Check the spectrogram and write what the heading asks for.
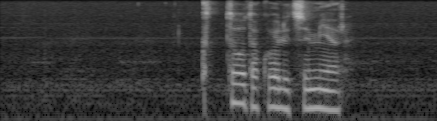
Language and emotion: Russian, sad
